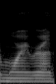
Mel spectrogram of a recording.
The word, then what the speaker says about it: Moira: start the process um um moira thank thank moira rose of shit's creek that's how i know how to pronounce it um so interpreting your your experience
